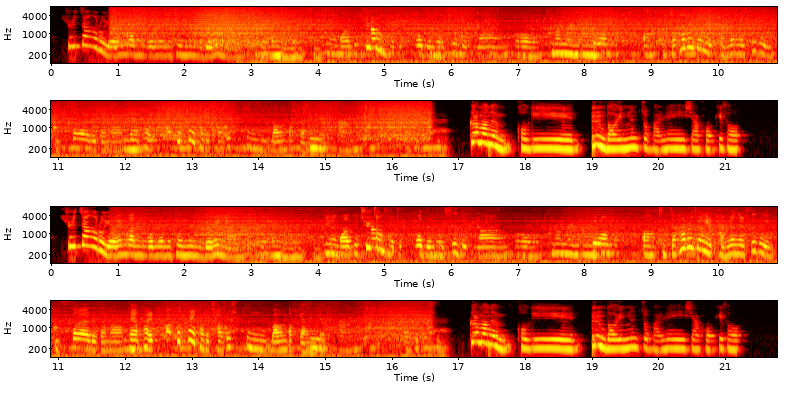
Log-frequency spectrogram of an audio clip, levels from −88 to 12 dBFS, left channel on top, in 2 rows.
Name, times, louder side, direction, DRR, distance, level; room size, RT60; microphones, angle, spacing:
voice 1, 0.2-3.1 4.1-5.2 5.5-6.9 8.1-8.5 8.9-15.0 16.2-16.8, right 6 dB, 85° right, 0.3 m, -23 dB
sound 1, 0.9-16.6, left 4 dB, 85° left, 0.9 m, -31 dB
sound 2, 2.7-16.8, left 1 dB, 55° left, 0.7 m, -29 dB
voice 2, 3.1-4.1 4.8-5.0 5.7-5.9 7.0-8.2 12.0-12.3 14.8-15.6 17.2-21.2, left 2 dB, 25° left, 0.4 m, -22 dB
3.3 x 2.5 x 4.3 m
head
